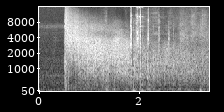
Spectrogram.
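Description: A long-range rifle fired at a distant target, one sharp loud crack that bursts in suddenly and then rolls out into a sustained echoing rumble across open ground.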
